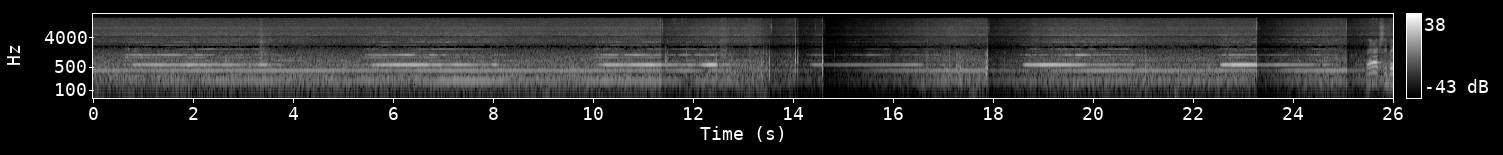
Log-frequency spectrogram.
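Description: A steady low machine hum, with a higher tone that swells and fades every few seconds and a few sharp knocks or handling clicks about halfway through.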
